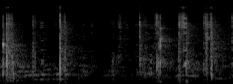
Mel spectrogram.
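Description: A deck of tarot cards being shuffled by hand: a handful of crisp card snaps at uneven intervals as cards are slid and dropped onto the pack.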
